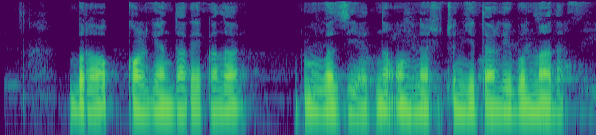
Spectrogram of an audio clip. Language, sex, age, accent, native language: Uzbek, male, 18-24, Farg'ona, Uzbek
